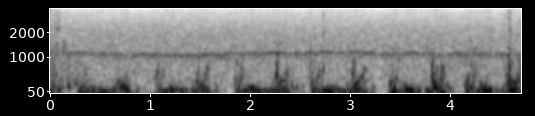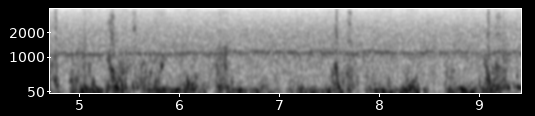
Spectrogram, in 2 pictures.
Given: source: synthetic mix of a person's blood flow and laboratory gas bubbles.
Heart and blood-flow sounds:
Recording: Doppler ultrasound of blood flow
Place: precordium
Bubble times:
0.00-0.38 s: bubbles
2.37-2.63 s: bubbles
2.69-2.77 s: bubbles
3.84-4.00 s: bubbles
4.12-4.42 s: bubbles
4.52-4.82 s: bubbles
5.02-5.20 s: bubbles
5.25-5.89 s: bubbles
6.04-6.56 s: bubbles
7.49-7.91 s: bubbles
8.08-8.13 s: bubbles
8.96-9.43 s: bubbles
From the record:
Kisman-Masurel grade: 232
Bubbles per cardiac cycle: several, 3 to 8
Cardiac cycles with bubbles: 50 to 99%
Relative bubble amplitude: moderate (0.250 to 0.450)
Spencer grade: 3 (all of the cardiac periods contain showers or single bubble signals, but not dominating or overriding the cardiac motion signals)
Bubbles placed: anywhere in the cardiac cycle

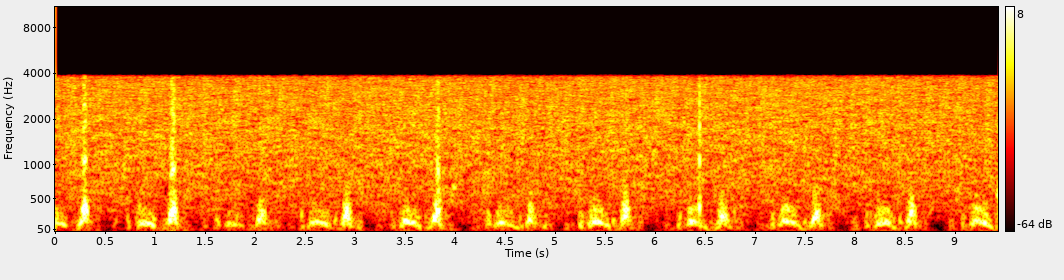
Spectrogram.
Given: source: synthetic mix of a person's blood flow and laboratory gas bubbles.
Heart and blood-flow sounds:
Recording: Doppler ultrasound of blood flow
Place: precordium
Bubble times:
6.42-6.49 s: bubbles
9.41-9.44 s: bubbles
From the record:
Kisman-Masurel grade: 122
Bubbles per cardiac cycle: 1 to 2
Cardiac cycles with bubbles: 10 to 50%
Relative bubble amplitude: moderate (0.250 to 0.450)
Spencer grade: 2 (many but less than half of the cardiac periods contain bubble signals, singularly or in groups)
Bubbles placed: anywhere in the cardiac cycle

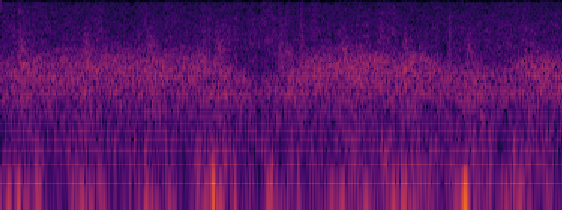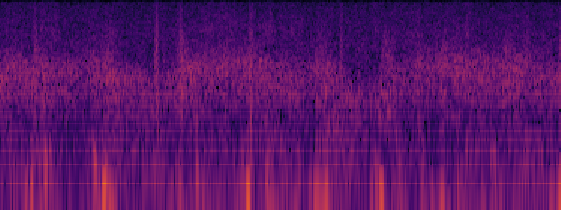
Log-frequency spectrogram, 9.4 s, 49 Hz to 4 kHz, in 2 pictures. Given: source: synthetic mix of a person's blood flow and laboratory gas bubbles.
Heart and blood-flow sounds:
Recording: Doppler ultrasound of blood flow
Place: subclavian vein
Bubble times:
no bubbles
From the record:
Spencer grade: 0 (complete lack of bubble signals)

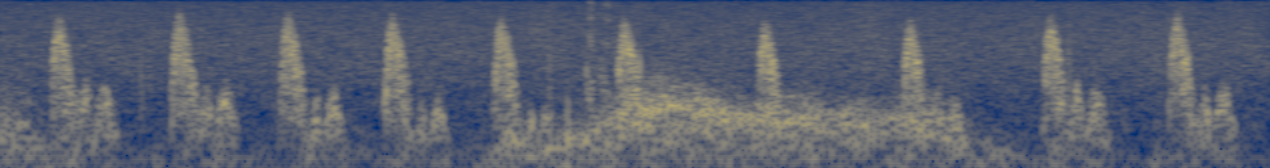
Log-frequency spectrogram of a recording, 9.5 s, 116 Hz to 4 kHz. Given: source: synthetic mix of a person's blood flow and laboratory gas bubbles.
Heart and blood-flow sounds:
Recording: Doppler ultrasound of blood flow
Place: subclavian vein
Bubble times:
4.38-4.58 s: bubbles
4.74-4.83 s: bubbles
From the record:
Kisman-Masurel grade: 111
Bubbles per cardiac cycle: 1 to 2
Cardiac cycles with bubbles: 1 to 10%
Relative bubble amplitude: barely perceptible (0.100 to 0.250)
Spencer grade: 1 (occasional bubble signal discernible with the cardiac motion signal, with majority of cardiac periods free of bubbles)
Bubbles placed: anywhere in the cardiac cycle

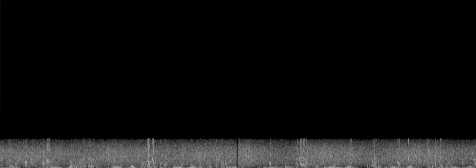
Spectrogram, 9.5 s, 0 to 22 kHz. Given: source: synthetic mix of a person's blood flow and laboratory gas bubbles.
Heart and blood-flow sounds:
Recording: Doppler ultrasound of blood flow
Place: precordium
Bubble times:
0.00-0.04 s: bubbles
0.12-0.38 s: bubbles
0.47-0.76 s: bubbles
0.79-1.16 s: bubbles
1.35-1.99 s: bubbles
2.21-2.46 s: bubbles
2.56-2.66 s: bubbles
2.75-3.37 s: bubbles
3.59-3.68 s: bubbles
3.79-3.86 s: bubbles
3.95-4.25 s: bubbles
4.29-4.63 s: bubbles
4.75-4.89 s: bubbles
5.35-5.79 s: bubbles
5.89-6.75 s: bubbles
6.97-7.04 s: bubbles
7.32-7.76 s: bubbles
7.79-7.88 s: bubbles
7.91-8.04 s: bubbles
8.11-8.20 s: bubbles
8.44-9.07 s: bubbles
9.22-9.26 s: bubbles
9.46-9.54 s: bubbles
From the record:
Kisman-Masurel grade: 342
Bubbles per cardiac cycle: rolling drumbeat, 9 or more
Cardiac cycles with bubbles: 100%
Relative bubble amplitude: moderate (0.250 to 0.450)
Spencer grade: 3 (all of the cardiac periods contain showers or single bubble signals, but not dominating or overriding the cardiac motion signals)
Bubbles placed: anywhere in the cardiac cycle

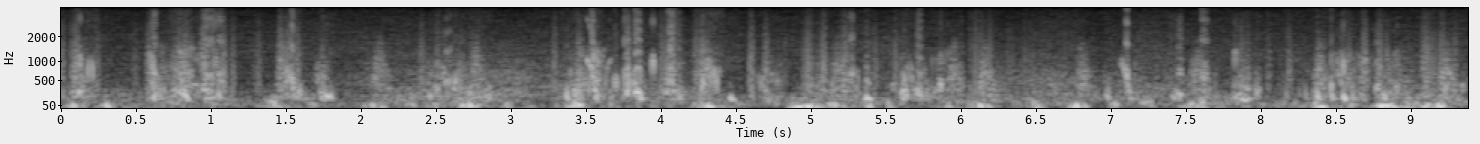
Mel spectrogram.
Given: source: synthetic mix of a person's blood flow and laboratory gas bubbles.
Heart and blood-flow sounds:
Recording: Doppler ultrasound of blood flow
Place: subclavian vein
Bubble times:
0.09-0.25 s: bubbles
0.56-1.11 s: bubbles
1.48-1.85 s: bubbles
2.43-2.89 s: bubbles
3.33-4.18 s: bubbles
4.23-4.54 s: bubbles
4.63-4.83 s: bubbles
5.24-5.44 s: bubbles
5.53-5.98 s: bubbles
6.95-7.17 s: bubbles
7.38-7.50 s: bubbles
7.61-7.72 s: bubbles
7.78-8.01 s: bubbles
8.11-8.93 s: bubbles
9.21-9.27 s: bubbles
9.31-9.38 s: bubbles
From the record:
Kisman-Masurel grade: 242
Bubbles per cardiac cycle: several, 3 to 8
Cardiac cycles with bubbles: 100%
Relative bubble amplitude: moderate (0.250 to 0.450)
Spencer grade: 3 (all of the cardiac periods contain showers or single bubble signals, but not dominating or overriding the cardiac motion signals)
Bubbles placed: anywhere in the cardiac cycle

